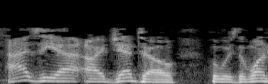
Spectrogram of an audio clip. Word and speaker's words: Asia: I say Asia. – It looks like Asia, but it's Asia.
